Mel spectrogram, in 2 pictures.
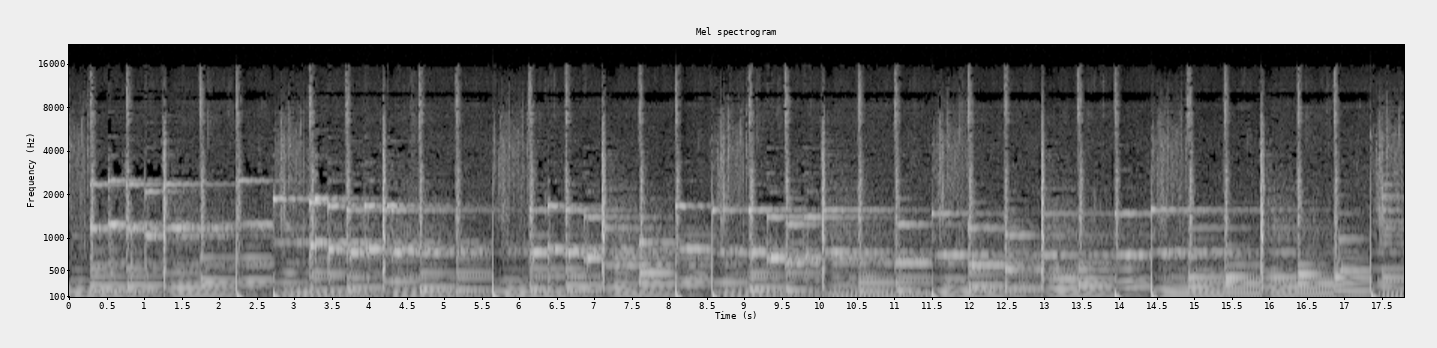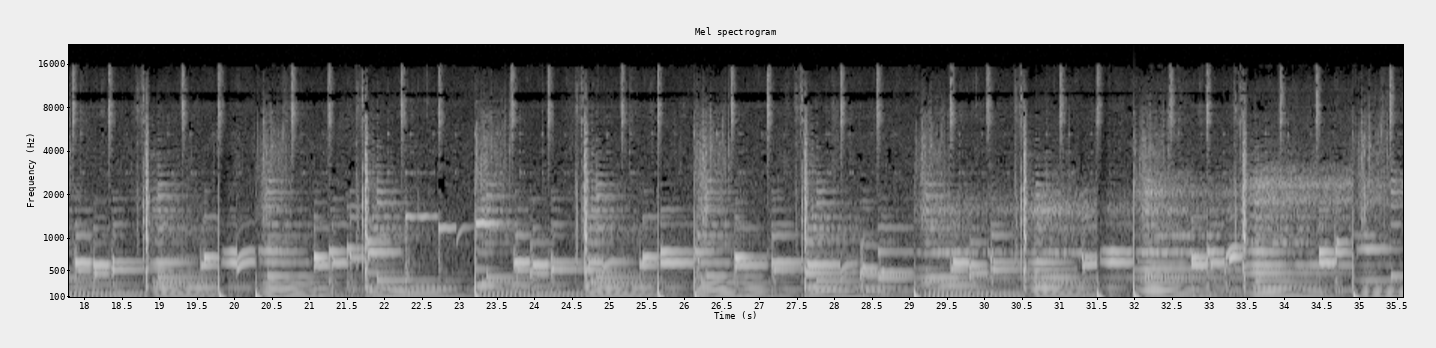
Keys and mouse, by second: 0.2 middle click, 0.9 shift+middle click, 1.5 middle click, 2.5 middle click, 4.6 alt+right click, 5.3 middle click, 5.9 shift+middle click, 6.9 e, 7.6 s, 12.5 middle click, 12.7 a, 12.9 a, 13.2 shift+middle click, 13.5 middle click, 14.2 middle click, 14.9-15.4 drag, 15.7 middle click, 16.4 a, 16.5 a, 16.9 shift+middle drag, 17.2 middle click, 18.1 e, 18.8 s, 21.5 shift+middle click, 21.9 middle click, 24.0 a, 24.1 a, 24.5 middle click, 25.5 middle click, 26.2 shift+middle click, 27.0 middle click, 27.8 alt+right click, 28.1 alt+right click, 29.7 shift+middle drag, 32.2 click, 33.1 click, 34.0 middle drag.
